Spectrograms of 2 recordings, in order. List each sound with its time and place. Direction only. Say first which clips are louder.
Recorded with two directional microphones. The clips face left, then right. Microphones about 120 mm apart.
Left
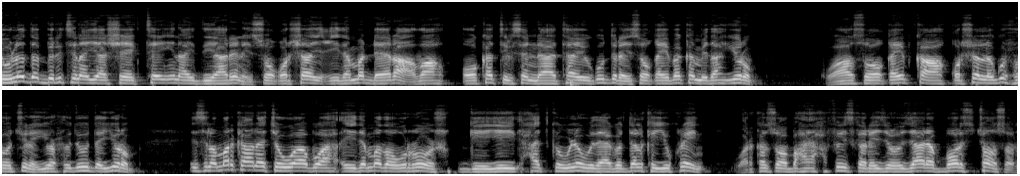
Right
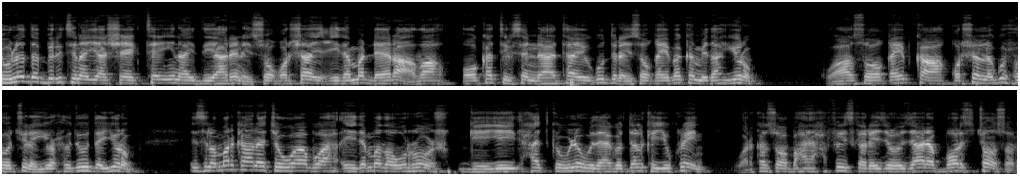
0.0 s speech: left 5 dB; 20° left (ahead or behind)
